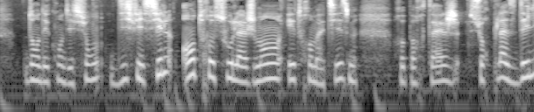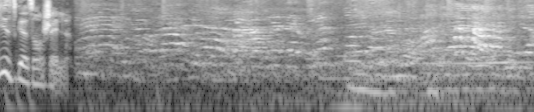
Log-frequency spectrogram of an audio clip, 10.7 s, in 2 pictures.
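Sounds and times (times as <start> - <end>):
speech: 0.2 - 6.5
schoolchildren shouting and playing in street: 6.1 - 10.6.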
